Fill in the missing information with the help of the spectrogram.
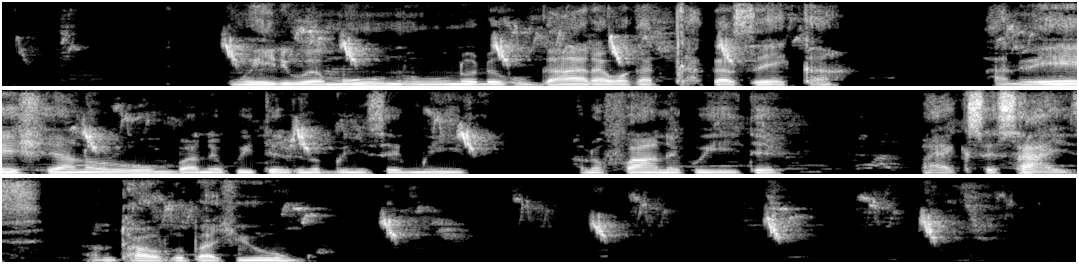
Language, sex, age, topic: Ndau, male, 50+, health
